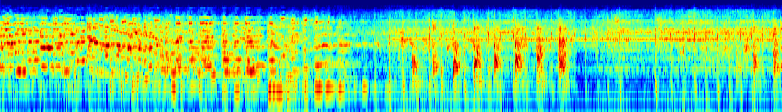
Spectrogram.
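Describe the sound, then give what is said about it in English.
A busy din in Santa Claus' workshop: a dense, tonal clatter gives way to rapid, irregular hammer taps and knocks layered over a steady ringing background, loud and continuous throughout. “Oh, close the door to the workshop, please. I can't hear myself think.”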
